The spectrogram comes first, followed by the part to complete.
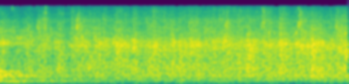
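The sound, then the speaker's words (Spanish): A church audience claps steadily and loudly for several seconds, a dense, continuous wash of many hands applauding together to the Lord, with no voices standing out. “Ahora, la característica, da un aplauso al Señor.”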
